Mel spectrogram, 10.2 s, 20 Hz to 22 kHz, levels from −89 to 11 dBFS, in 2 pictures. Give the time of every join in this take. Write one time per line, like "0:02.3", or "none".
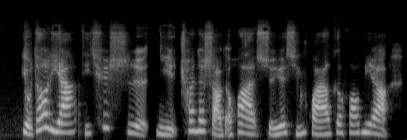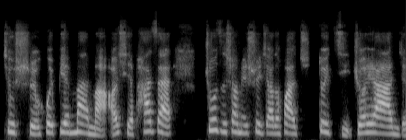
0:01.0

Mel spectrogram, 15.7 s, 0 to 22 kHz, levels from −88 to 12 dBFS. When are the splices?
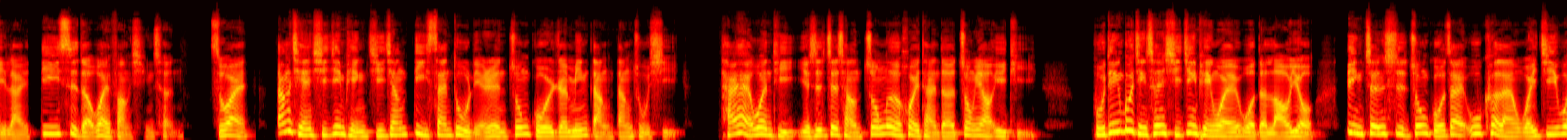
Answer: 0:02.0
0:10.7
0:13.4

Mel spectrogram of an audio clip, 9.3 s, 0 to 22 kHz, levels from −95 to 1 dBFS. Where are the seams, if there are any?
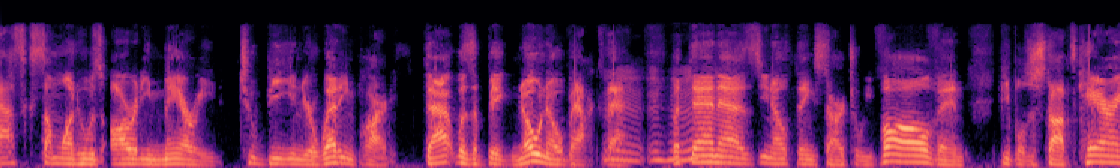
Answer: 0:03.5

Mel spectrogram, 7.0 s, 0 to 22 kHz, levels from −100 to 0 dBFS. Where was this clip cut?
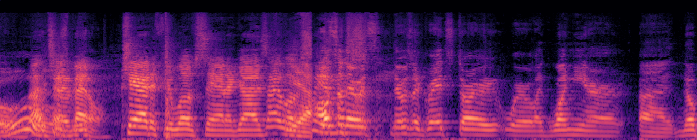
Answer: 0:01.2
0:03.1

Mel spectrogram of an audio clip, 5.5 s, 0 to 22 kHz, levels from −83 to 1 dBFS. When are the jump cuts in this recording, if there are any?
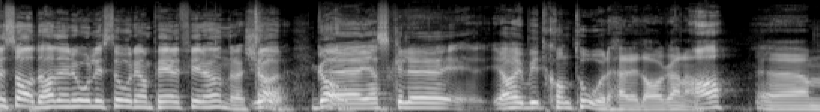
none

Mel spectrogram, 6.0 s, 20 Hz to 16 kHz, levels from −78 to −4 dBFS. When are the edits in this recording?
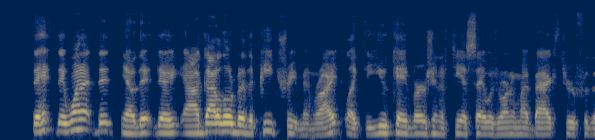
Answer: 0:01.1

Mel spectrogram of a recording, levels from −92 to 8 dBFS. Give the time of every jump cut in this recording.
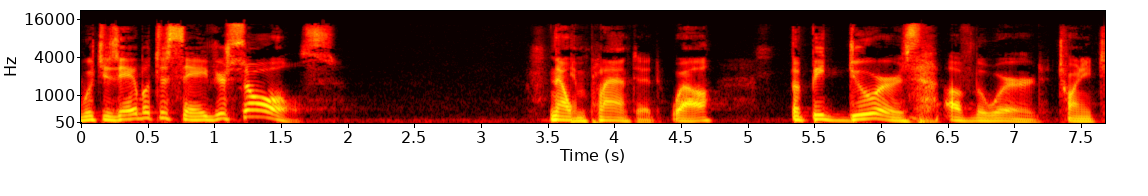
0:03.7

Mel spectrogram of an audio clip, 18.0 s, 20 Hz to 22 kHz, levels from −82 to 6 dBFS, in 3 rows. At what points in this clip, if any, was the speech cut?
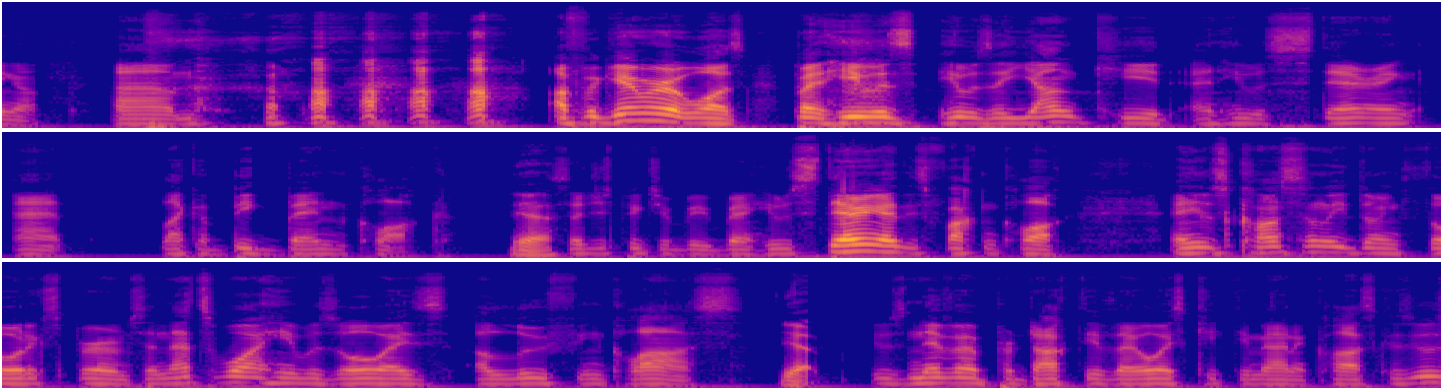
none

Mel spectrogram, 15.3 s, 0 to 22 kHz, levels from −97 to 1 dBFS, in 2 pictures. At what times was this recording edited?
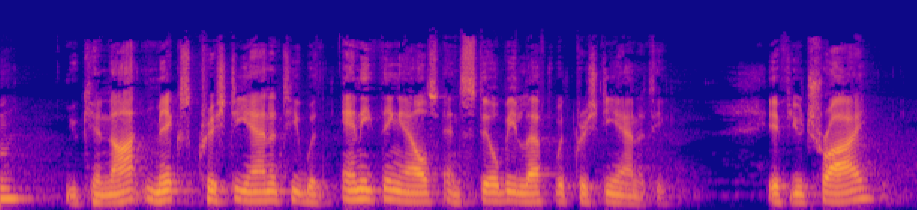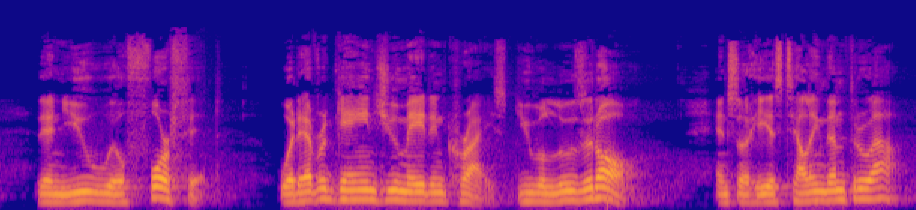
none

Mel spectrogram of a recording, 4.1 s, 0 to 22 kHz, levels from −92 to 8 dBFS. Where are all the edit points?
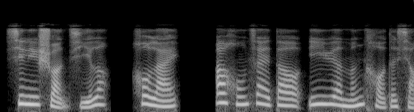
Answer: none

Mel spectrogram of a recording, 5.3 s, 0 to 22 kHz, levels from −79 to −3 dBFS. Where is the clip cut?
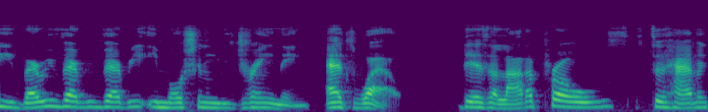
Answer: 0:02.4

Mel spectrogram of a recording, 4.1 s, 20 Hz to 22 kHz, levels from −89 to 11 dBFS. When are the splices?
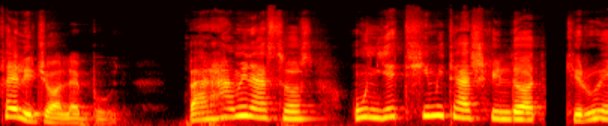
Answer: none

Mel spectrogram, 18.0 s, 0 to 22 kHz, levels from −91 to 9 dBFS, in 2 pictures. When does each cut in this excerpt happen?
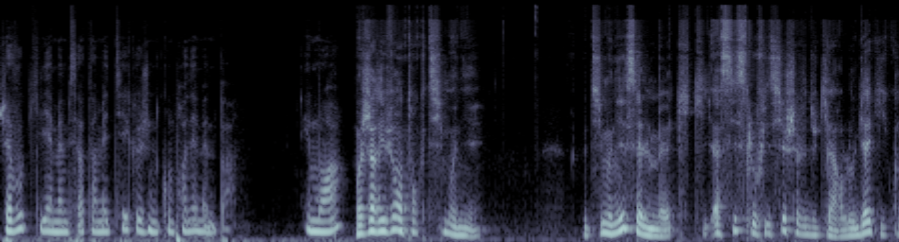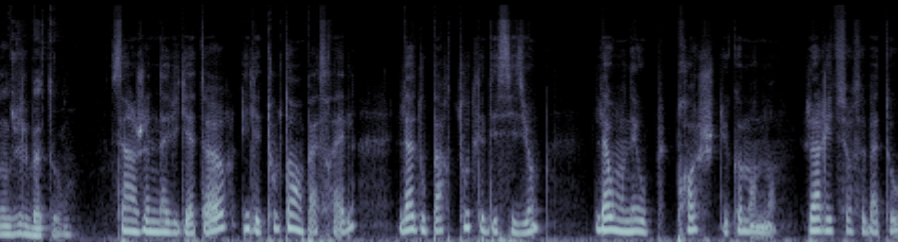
none

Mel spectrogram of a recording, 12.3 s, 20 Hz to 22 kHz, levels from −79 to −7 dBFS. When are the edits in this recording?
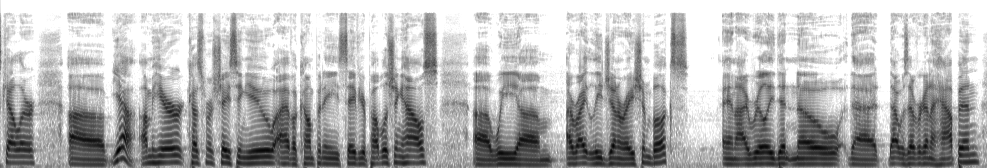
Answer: none

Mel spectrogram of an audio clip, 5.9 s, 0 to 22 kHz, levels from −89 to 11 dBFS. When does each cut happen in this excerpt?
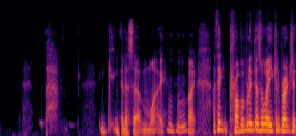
0:02.4

